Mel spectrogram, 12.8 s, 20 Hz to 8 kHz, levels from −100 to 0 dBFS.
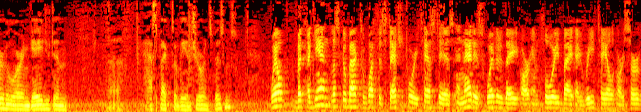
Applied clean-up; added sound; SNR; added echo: none; none; none; none.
